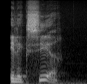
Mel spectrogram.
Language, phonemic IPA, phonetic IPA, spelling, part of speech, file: Danish, /eləksiːr/, [eləɡ̊ˈsiɐ̯ˀ], eliksir, noun, Da-eliksir.ogg
- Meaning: elixir, potion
